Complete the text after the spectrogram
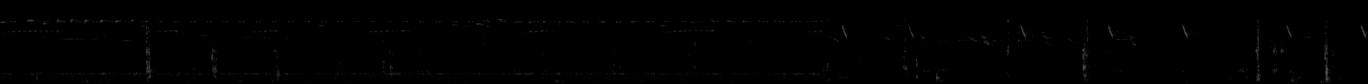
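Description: A hoe chops into dry soil with short dull knocks.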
